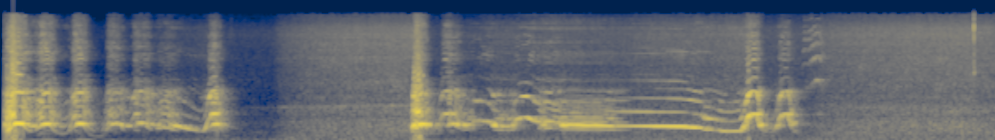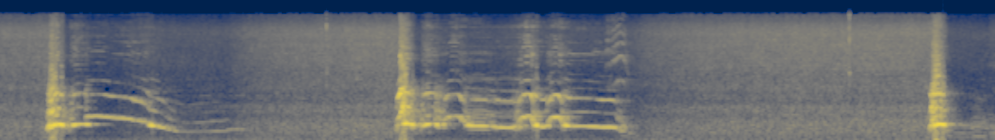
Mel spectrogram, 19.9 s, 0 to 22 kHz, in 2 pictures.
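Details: A 2-year-old German Shepherd howls at a siren outside in drawn-out, wavering bouts that slide up and down in pitch.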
